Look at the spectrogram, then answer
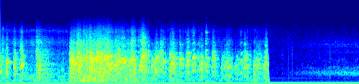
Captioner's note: chickens clucking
